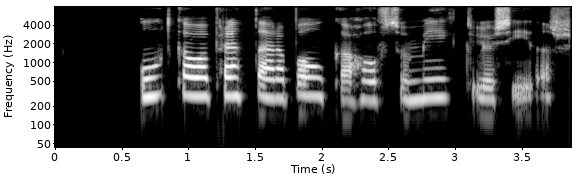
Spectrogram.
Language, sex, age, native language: Icelandic, female, 18-19, Icelandic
